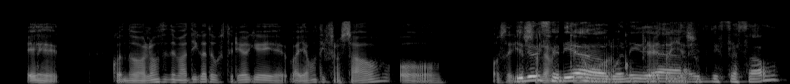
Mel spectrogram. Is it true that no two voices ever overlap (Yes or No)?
No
